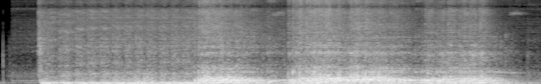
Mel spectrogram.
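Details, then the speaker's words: Rebuilt Nissan Juke project, first start: a brief starter whir, then the engine fires right up and settles into a strong, even idle with a steady low rumble. "fired right up let's try that again oh okay starts"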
